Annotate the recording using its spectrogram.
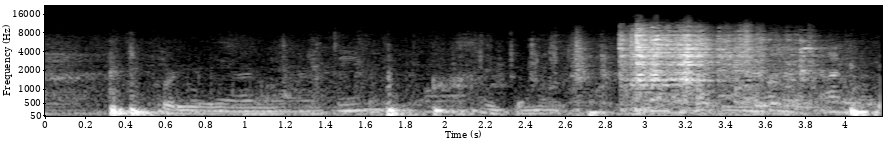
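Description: Indistinct chatter of several people talking in a meeting room, with a short burst of noise, the loudest moment, about three seconds in.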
